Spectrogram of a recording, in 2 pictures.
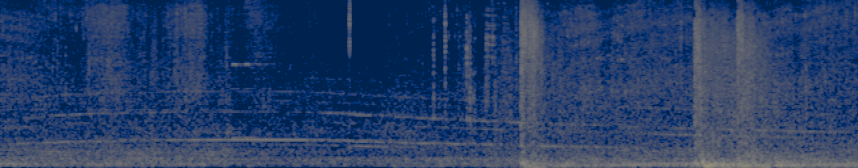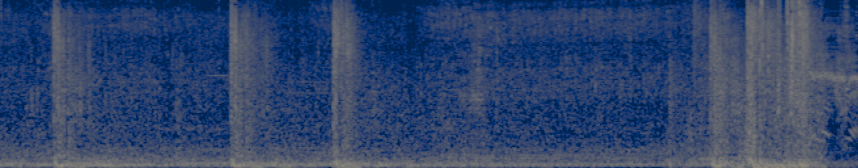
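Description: Tank cannon shots in a World of Tanks match: several heavy booming reports spaced a few seconds apart over a steady engine-like rumble, with someone talking at times between them.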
